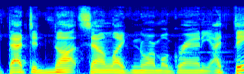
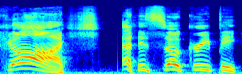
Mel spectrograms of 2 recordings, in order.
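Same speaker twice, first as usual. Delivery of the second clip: loud, high, stretched-out shock; real scared excitement at the monster; freaked-out excitement; 9 semitones higher, 5 dB louder than usual. Real, not acted. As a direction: react big to a creepy face. Granny's creepy smile up close.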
